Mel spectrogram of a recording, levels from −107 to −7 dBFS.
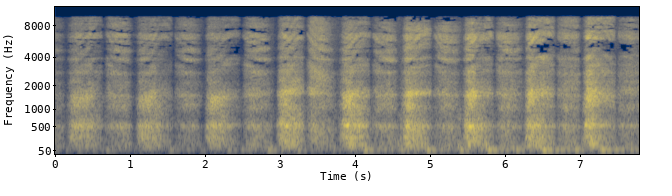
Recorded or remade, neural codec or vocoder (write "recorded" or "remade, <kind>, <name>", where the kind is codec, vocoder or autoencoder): recorded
